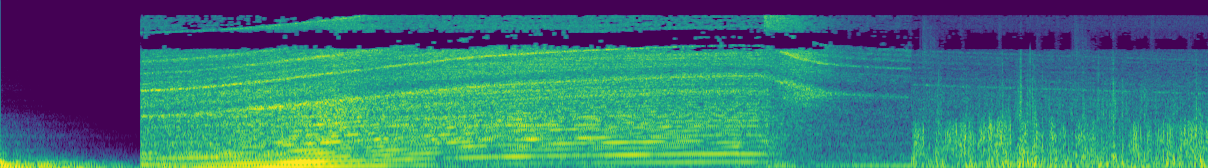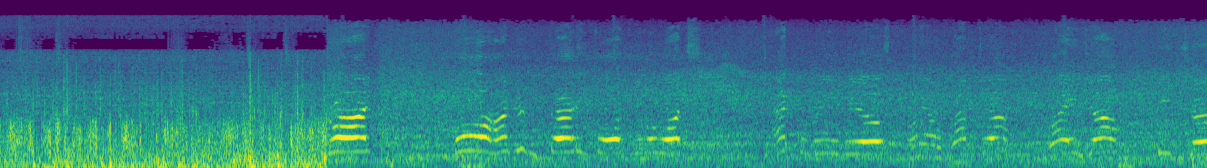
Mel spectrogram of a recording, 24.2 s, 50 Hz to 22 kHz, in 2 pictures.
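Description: Ford Ranger Raptor's 3.0 L V6, fitted with an aftermarket twin-turbo kit, under full throttle on a chassis dyno: its pitch climbs steadily for about six seconds through a power run, then drops sharply as the throttle is closed, followed by a rushing noise that fades down.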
